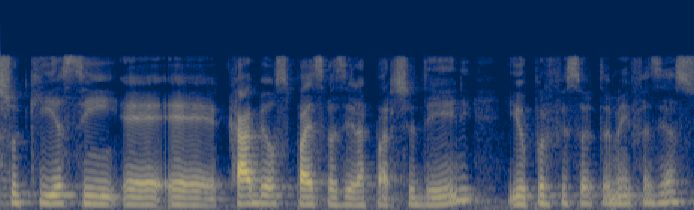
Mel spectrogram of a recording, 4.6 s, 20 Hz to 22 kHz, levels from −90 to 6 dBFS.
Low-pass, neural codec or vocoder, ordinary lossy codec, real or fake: 7.2 kHz; none; none; real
